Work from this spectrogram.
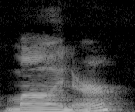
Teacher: in the word minor the or says er and it has first syllable stress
